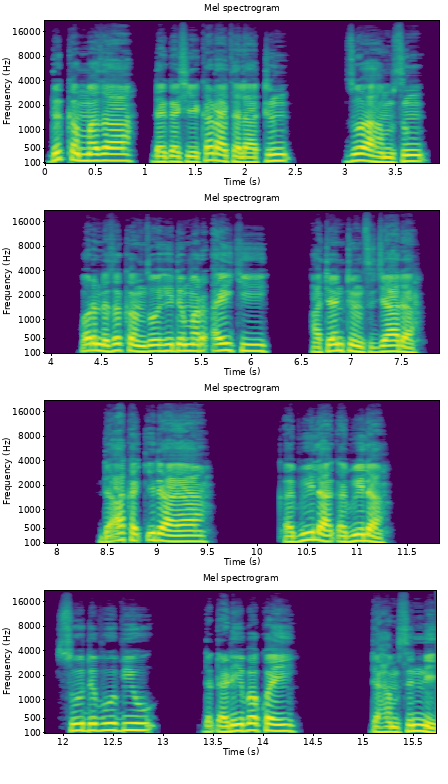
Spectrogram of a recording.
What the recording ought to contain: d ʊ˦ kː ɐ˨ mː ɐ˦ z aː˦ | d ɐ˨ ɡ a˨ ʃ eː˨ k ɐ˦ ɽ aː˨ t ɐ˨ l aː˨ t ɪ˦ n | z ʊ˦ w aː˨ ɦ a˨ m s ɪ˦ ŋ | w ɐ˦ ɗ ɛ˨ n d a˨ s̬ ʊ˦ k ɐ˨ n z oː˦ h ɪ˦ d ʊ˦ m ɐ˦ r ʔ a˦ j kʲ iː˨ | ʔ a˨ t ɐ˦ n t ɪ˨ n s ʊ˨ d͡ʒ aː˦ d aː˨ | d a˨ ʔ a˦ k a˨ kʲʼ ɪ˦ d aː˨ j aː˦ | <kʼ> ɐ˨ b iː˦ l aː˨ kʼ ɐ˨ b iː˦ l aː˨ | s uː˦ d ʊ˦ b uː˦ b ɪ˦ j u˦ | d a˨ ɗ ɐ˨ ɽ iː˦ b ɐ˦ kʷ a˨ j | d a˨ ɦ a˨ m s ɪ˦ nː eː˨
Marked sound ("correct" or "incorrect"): correct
